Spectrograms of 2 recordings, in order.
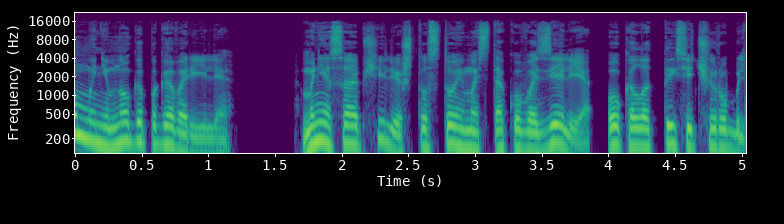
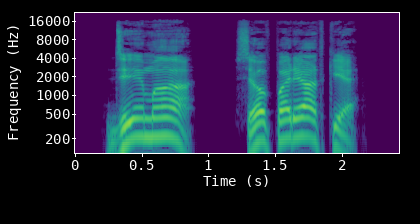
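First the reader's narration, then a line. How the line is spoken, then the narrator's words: Shout. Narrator (Russian): крикнул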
